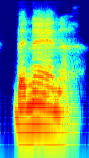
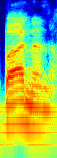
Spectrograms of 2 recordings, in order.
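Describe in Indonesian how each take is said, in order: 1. Tekanannya ada pada suku kata kedua. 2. Tekanannya ada pada suku kata pertama. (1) "pada silabel yang kedua" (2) "orang Jepang itu menekankan pada ba"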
